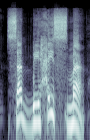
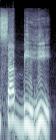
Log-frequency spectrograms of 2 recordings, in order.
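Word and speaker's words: سَبِّحِ اسْمَ: Sabbihisma. Sabbihisma. Jangan sabbihi. Sabbihi tapi sabbihisma gitu ya.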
